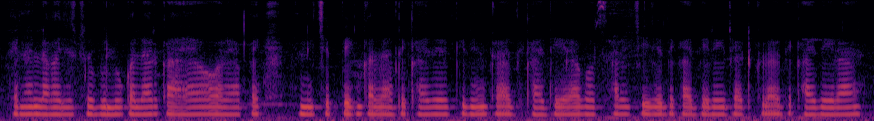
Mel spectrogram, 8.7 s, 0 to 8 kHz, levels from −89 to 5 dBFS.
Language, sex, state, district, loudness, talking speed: Hindi, female, Bihar, Madhepura, -43 LUFS, 240 wpm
